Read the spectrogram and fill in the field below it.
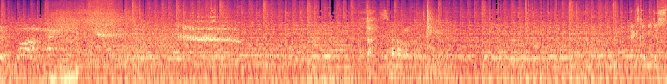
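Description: Car chase filmed for Captain America: Civil War, with cars roaring past and tires squealing and skidding continuously, loud and close, and voices talking over the action.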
